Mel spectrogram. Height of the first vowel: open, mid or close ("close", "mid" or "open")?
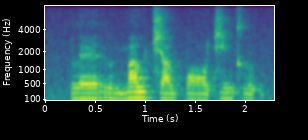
mid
